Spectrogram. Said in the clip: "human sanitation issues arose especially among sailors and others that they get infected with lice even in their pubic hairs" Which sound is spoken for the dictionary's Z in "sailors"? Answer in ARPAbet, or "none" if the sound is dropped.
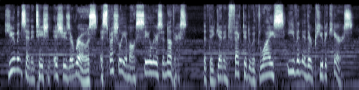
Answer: Z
